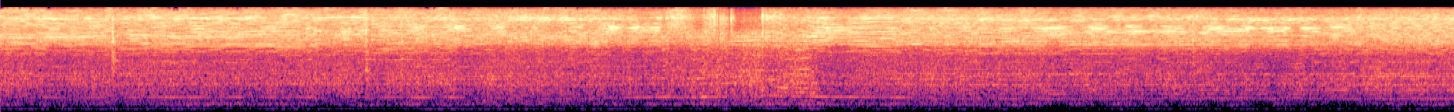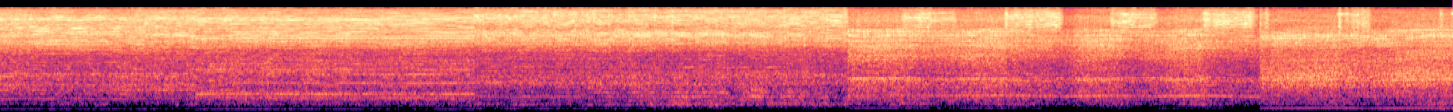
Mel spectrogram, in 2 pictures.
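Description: Angle grinder with a flap disc grinding steel, running steadily under load. The motor's hum shifts pitch a few times as the pressure on the disc changes.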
